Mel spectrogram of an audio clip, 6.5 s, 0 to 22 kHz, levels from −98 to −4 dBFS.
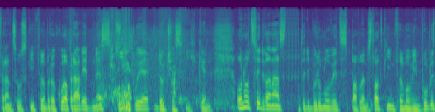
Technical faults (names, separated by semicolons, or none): speech suppressed in double talk; echo leak; system hang loop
